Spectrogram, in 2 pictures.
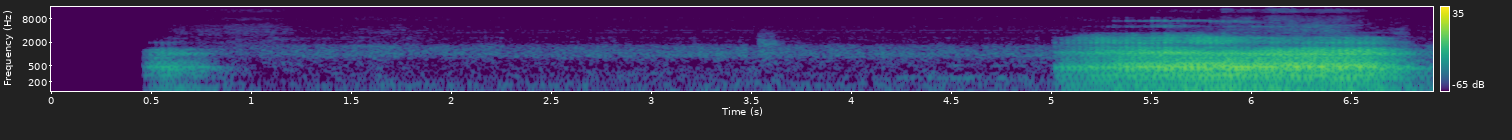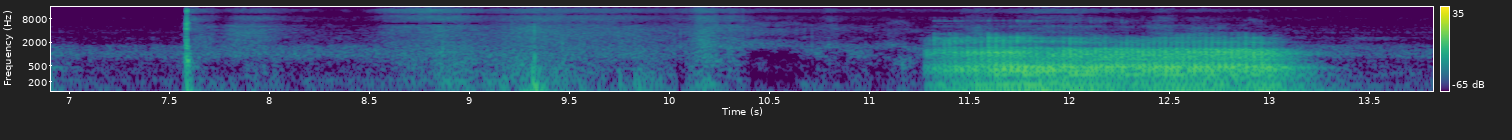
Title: Caught Loudest snoring 💤.💯💯Real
